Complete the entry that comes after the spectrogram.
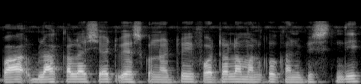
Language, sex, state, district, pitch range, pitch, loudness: Telugu, male, Andhra Pradesh, Sri Satya Sai, 115-120 Hz, 120 Hz, -18 LUFS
